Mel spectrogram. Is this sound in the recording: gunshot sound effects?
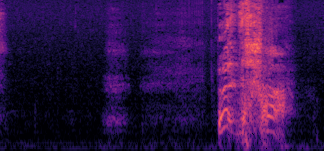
no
